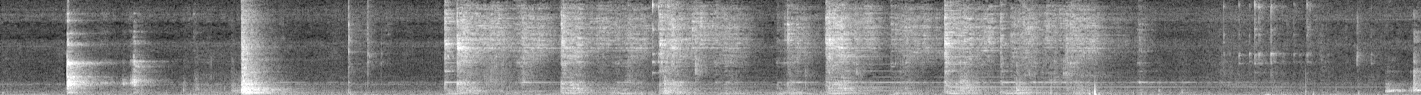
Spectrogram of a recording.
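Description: Black peppercorns, cinnamon and spices get dry-roasted in an empty pan, with a string of metallic clinks, scrapes and rattles of the spoon against the pan, close and irregular, with no talking.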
